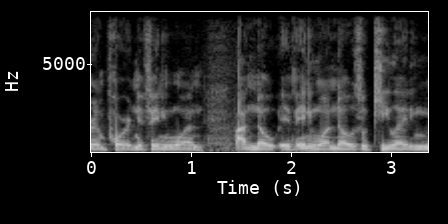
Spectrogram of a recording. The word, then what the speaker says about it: chelating: Functional hydroxyl groups of flavonoids mediate their antioxidant effects by scavenging free radicals and or by chelating, I don't know how to pronounce that, chelating metal ions. – Chelating. – Which is, say it again.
